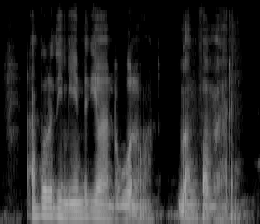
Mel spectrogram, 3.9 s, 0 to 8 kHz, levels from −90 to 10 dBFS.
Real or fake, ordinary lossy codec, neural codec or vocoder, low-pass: fake; none; codec, 44.1 kHz, 3.4 kbps, Pupu-Codec; 7.2 kHz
